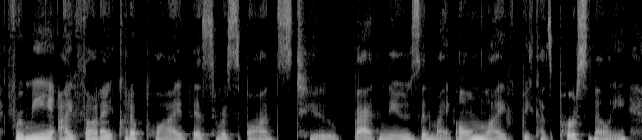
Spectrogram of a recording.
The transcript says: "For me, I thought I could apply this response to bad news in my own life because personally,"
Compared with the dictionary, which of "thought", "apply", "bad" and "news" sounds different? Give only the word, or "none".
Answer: none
